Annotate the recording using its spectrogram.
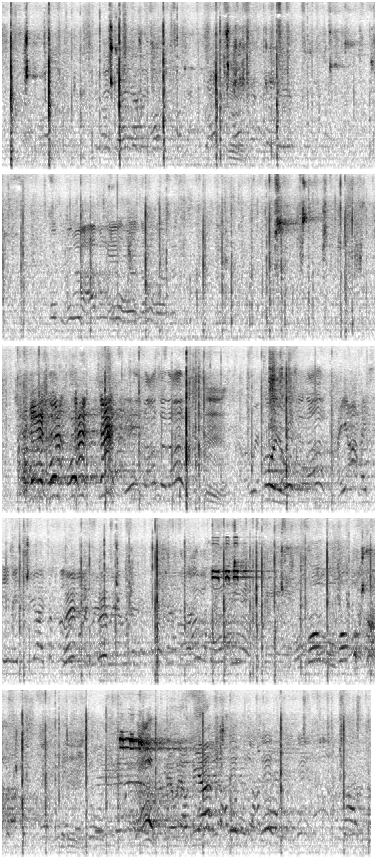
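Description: Shoes scuff and squeak on the hard court.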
